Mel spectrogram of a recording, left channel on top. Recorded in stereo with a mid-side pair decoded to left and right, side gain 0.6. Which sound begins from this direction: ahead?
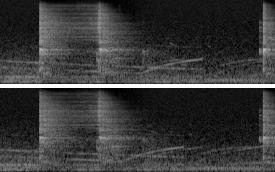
A camera shutter, at 0.4 s.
